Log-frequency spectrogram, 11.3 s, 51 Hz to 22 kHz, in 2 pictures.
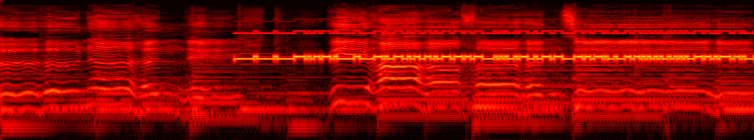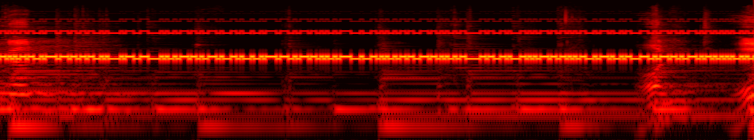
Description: RTTY (50 baud, 170 Hz shift), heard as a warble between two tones, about 1800 Hz centre. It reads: VHNIA MYZAM HURFY EGRLE LXZMF AUQEN FOUFL FVLGR RCHBN …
